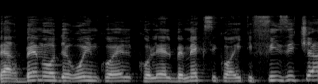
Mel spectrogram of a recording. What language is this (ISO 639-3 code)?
heb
